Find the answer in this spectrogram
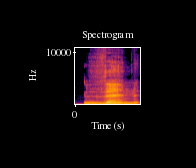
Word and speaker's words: then: Se pronuncia then. El TH en este caso suena más como D. Then.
